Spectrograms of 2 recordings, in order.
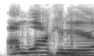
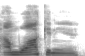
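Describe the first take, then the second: First: It is yelled loudly in an angry voice. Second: It is said in a casual, exaggerated accent. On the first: This is how the line is really delivered in the clip. The speaker calls it right. "He's yelling very angrily" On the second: This is the popular imitation of the line. The speaker calls it wrong. "They try to say it with a New York accent"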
